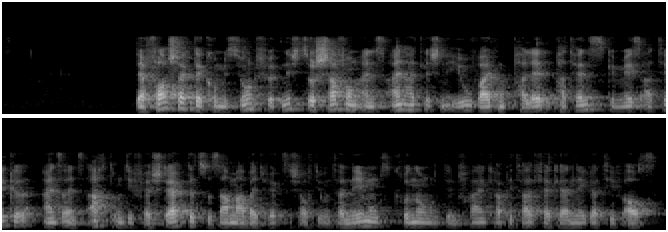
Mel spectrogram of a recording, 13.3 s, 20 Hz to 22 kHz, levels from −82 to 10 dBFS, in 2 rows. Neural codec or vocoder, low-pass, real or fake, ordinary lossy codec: none; 7.2 kHz; real; none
